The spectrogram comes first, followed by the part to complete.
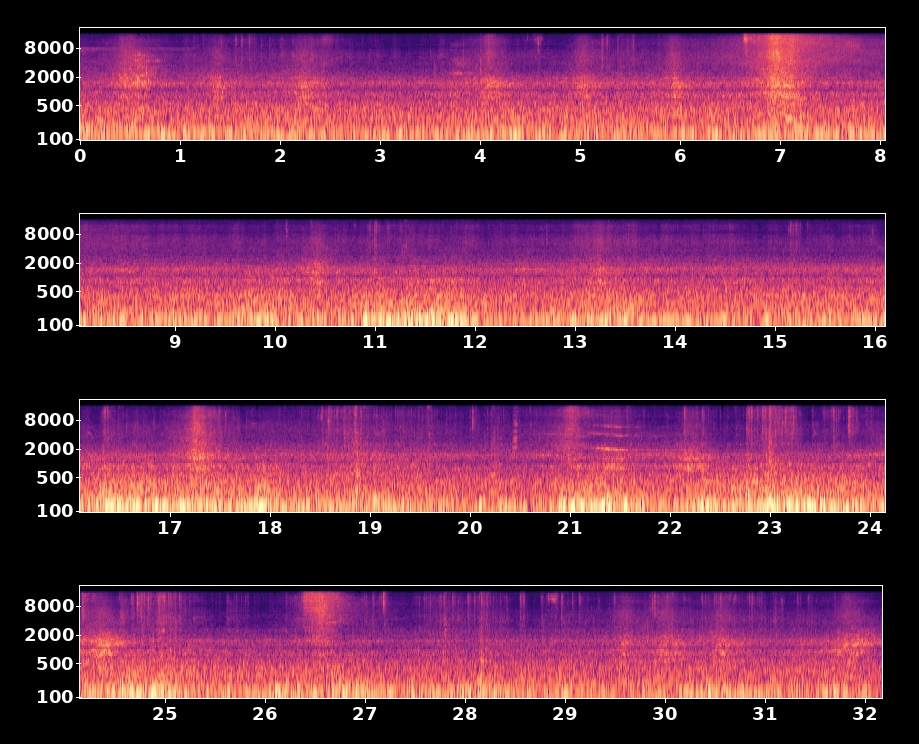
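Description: Steady low rumble of road and engine noise heard inside a moving car's cabin, swelling slightly a few times, with a few faint clicks.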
